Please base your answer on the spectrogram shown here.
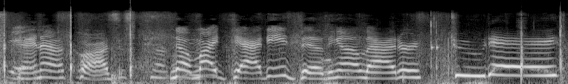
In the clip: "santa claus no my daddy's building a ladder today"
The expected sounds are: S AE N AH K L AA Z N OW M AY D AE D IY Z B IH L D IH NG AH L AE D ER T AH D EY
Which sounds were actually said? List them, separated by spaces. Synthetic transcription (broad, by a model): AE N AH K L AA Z N OW M AY D AE D IY Z B IH L D IH NG AH L AE D ER T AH D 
